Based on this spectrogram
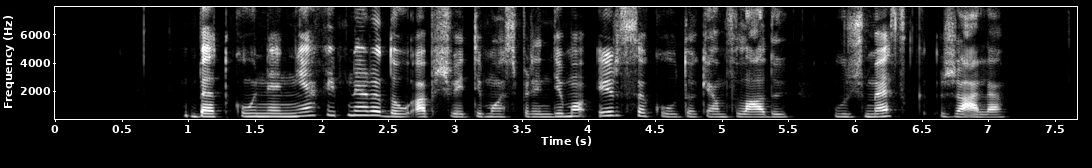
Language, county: Lithuanian, Kaunas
